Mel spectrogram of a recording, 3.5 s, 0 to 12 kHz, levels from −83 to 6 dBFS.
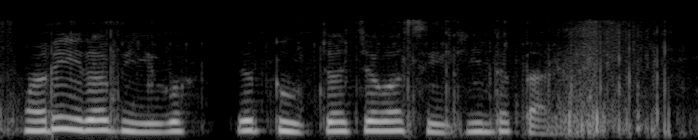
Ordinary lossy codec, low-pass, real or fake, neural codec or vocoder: none; 7.2 kHz; fake; codec, 16 kHz, 8 kbps, FunCodec, trained on Chinese and English, 25 frames a second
